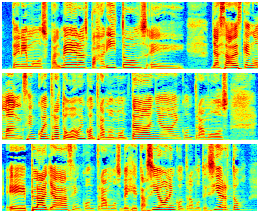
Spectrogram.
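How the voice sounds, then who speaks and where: This is an ordinary speaking voice with ordinary pitch variation. The pace is fairly slow. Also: woman, fairly high pitch for a woman. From Colombia, Barranquilla (Caribbean coast). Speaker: painter. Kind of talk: interview. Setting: artist's studio.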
